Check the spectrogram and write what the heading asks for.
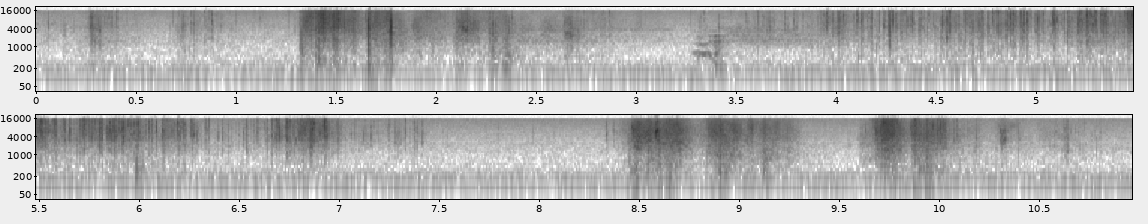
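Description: Nylon fabric of a pop-up cat play tunnel rustling and crinkling as kittens and a hand move against it, in irregular bursts; the loudest come about a second and a half in and twice near the end.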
